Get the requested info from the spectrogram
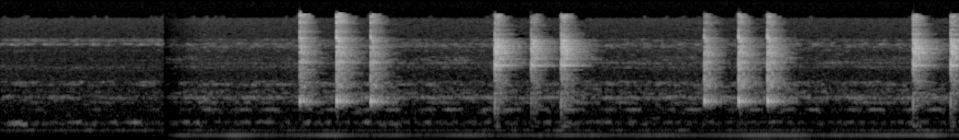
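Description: Sharp clicks in groups of three, four groups about a second and a half apart, over a low steady hum.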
